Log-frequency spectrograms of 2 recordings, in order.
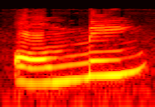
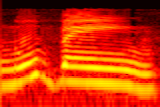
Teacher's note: quando eu falo homem, eu tenho o som de I na última consoante da palavra homem. Quando eu falo nuvem, também, a última pronúncia minha tem som de I, tá bom?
